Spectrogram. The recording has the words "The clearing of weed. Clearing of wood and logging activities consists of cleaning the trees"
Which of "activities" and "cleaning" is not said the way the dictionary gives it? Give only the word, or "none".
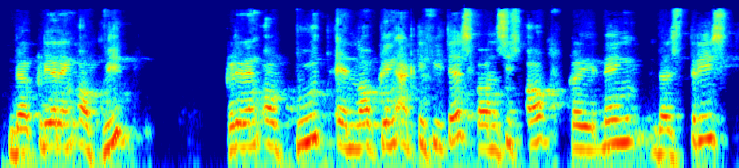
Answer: activities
